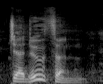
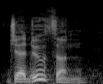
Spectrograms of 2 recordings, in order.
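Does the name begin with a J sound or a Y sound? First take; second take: J sound; J sound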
